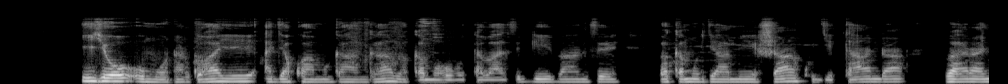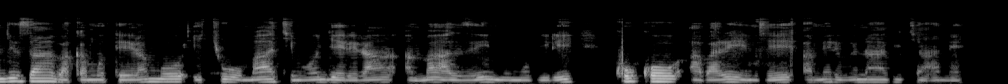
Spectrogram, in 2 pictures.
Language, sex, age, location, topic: Kinyarwanda, male, 18-24, Nyagatare, health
